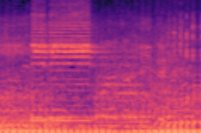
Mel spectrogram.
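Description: A motorcycle engine rumbles as it rides past close by.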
